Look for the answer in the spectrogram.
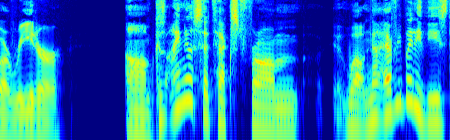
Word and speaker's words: Setext: The name of the format, I'm not sure how to pronounce it, because in the internet, when this came out, we were all reading things and not speaking them, so no one knows how it's actually pronounced. Anyway, Setext. S-E-T-E-X-T. Setext? Setext? – Setext. – Setext. – Yep.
